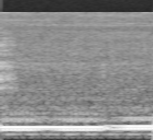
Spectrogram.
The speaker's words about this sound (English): And so this is a dry signal. So this is just the sound of the tape going to this little amplifier over here.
